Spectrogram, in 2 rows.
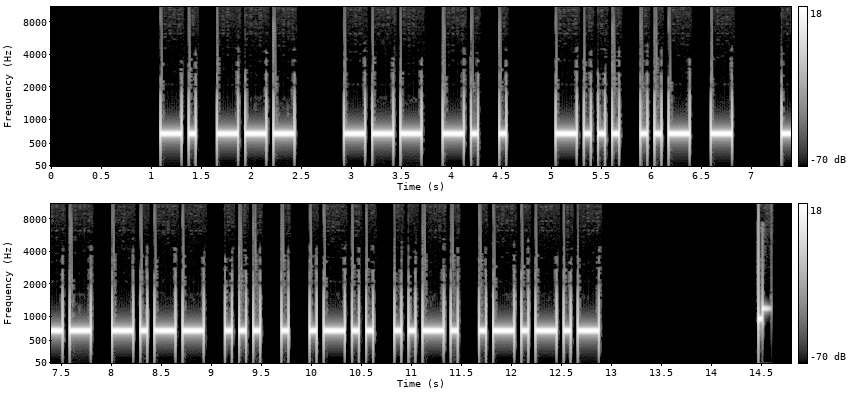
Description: Morse code, heard as a keyed tone, about 17 wpm, 700 Hz. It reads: NO ONE BUT MYSELF.
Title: Sentences from Top 1300 Words 17wpm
